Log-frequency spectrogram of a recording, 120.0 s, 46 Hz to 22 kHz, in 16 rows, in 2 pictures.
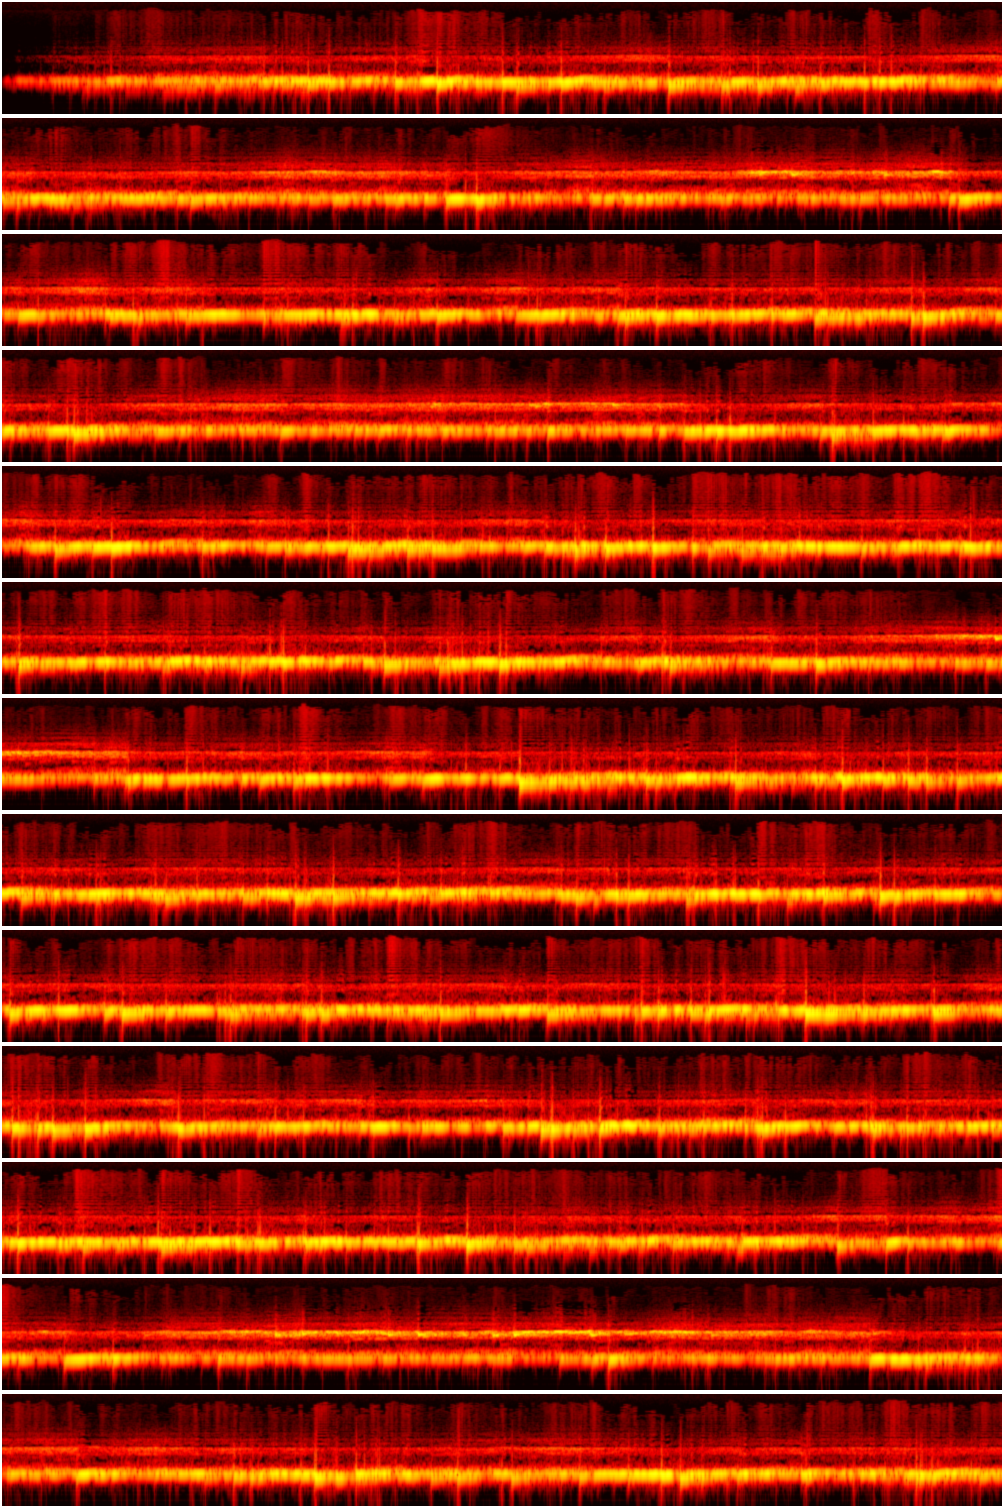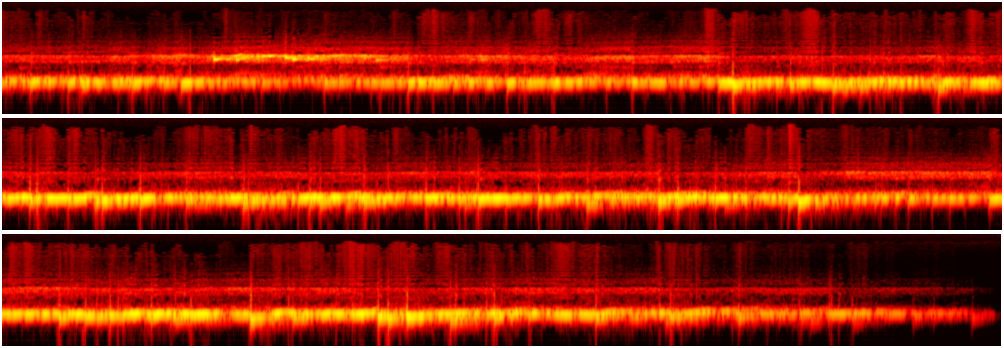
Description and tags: This sample is part of the "Space Machine" sample pack. 2 minutes of pure ambient deep space atmosphere. Spooky boring pulsating space atmosphere.
ambient, drone, experimental, soundscape, space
